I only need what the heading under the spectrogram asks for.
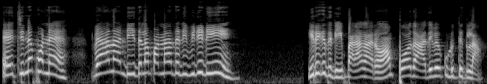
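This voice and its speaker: A woman's voice: very high voice, animated, quick pace, bright, forceful tone, no echo, clean studio sound, exaggerated voice. A woman voicing a sneaky young woman in a cartoon, sly and whiny. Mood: pleading. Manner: sly, whiny when caught.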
